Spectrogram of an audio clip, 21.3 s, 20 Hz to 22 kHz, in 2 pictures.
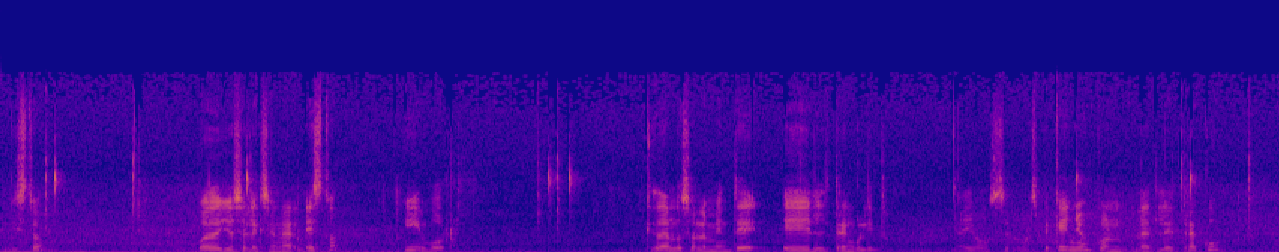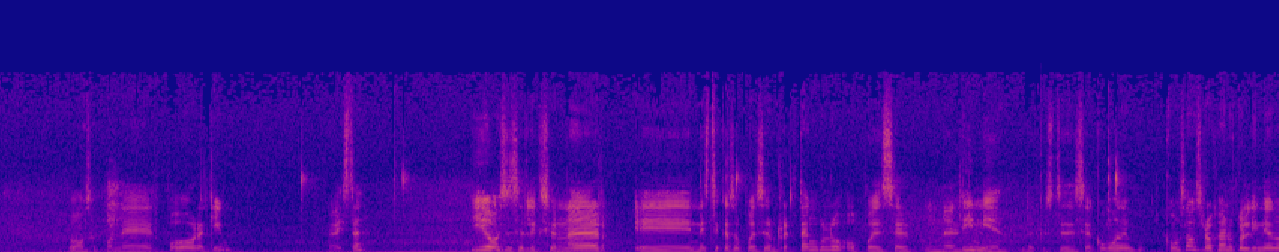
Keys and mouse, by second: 0.4 click, 1.1 click, 3.2 Delete, 4.5 click, 4.6 click, 6.6-8.9 drag, 9.8 click, 10.4-13.2 drag, 13.9 click, 16.7 click, 19.9 click.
